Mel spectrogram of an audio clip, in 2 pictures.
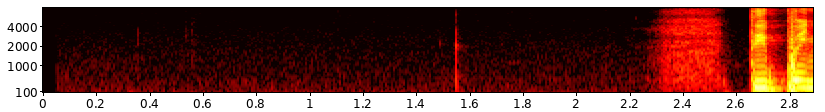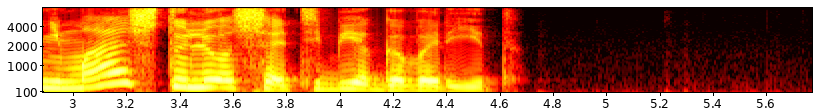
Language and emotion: Russian, angry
